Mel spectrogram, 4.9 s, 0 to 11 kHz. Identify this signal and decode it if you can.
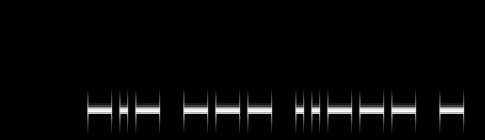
Morse code, heard as a keyed tone, about 15 wpm, 700 Hz. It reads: KO2T
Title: USA Call Signs - 4 Characters - Repeated 3x - 15wpm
